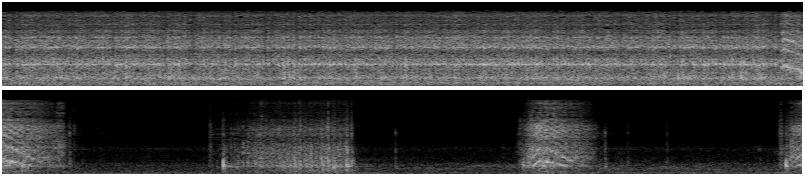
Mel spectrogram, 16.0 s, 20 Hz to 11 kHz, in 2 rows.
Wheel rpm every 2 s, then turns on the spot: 230, 230, 230, 220, 20, 20, 10, 0.
10-12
